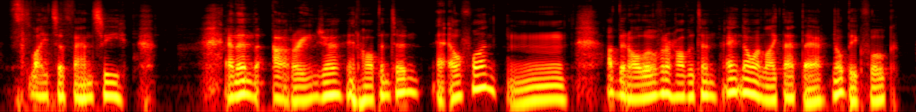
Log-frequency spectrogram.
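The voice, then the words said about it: Put-on character accent. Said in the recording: “When the accent was on, I thought you were speaking in character.”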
